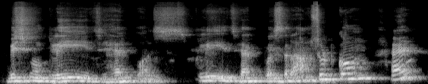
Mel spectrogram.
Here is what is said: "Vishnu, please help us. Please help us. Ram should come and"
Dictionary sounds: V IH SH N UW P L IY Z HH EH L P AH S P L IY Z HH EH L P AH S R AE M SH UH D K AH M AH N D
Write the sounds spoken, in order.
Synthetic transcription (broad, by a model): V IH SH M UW P L IY Z HH EH L P AH S P L IY Z HH EH L P AH S R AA M S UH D K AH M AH N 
